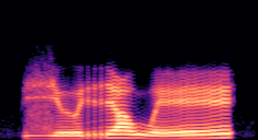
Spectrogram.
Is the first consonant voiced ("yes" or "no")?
yes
